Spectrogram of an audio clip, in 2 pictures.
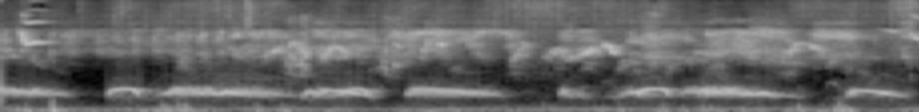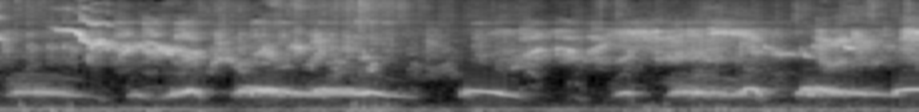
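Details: Aviary birds: a dense run of short, throaty coos, about a second each, repeating with brief gaps, over faint high twitters and chirps in the background.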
